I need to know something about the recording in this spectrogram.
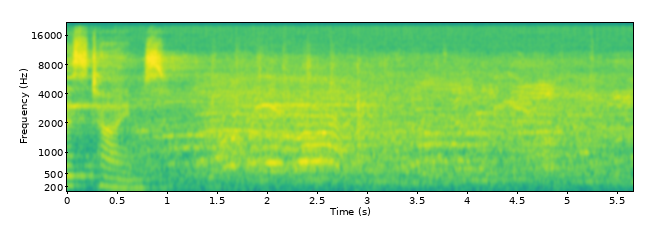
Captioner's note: audience cheering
